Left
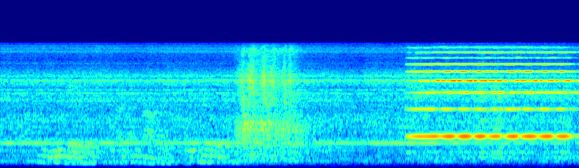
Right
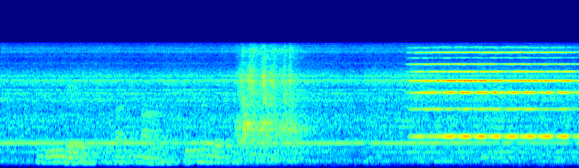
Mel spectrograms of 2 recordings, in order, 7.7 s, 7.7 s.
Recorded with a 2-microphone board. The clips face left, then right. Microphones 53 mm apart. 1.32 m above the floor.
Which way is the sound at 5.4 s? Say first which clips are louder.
Left 5 dB; 70° left (ahead or behind).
